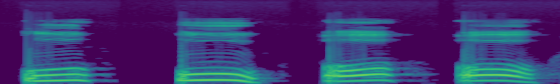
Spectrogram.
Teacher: जब हम इनका उच्चारण करेंगे तो ऑटोमेटिकली होठ है, मेनली होठ, वो ऑटोमेटिकली गोल हो जाएंगे। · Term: वृत्तमुखी स्वर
